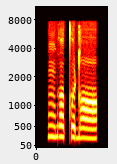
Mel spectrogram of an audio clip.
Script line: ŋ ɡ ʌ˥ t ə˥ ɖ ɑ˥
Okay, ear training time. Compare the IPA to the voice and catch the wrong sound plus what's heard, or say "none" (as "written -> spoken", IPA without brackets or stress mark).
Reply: ə˥ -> ʊ˥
